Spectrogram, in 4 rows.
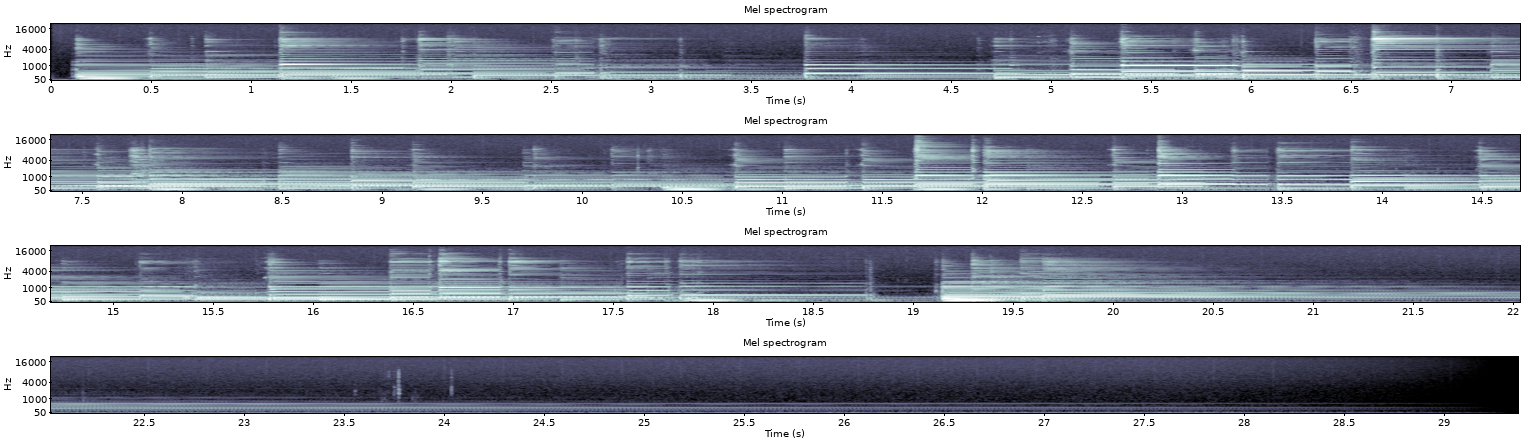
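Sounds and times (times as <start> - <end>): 
guitar mix: 0.0 - 29.2.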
